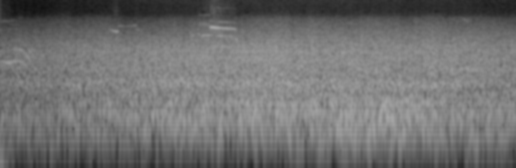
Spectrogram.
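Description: A steady, rushing roar of ocean waves breaking on the shore, loud and continuous throughout, with no distinct individual crashes and no voices.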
